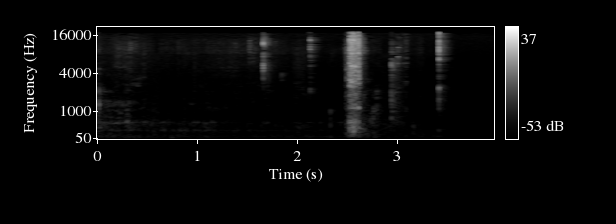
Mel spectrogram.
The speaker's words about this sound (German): Hast du gepupst? Hast du laut? Das war meine Handbremse.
